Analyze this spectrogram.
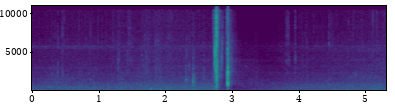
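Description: A homemade slingshot with rubber bands being shot: two sharp snaps about a fifth of a second apart near the middle, with faint outdoor background.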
